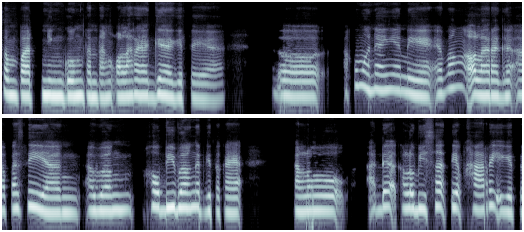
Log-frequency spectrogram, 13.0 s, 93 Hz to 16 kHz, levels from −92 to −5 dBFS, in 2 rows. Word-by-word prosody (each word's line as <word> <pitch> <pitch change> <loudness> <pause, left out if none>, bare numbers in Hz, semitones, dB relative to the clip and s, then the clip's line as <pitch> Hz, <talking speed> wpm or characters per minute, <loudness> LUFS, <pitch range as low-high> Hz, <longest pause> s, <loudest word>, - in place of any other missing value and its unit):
sempat 220 -3 +3
nyinggung 215 -1 +4
tentang 205 0 0
olahraga, 210 +1 +2 0.2
gitu 195 0 -7 0.2
ya. 180 - -6 0.8
Eee, 210 -1 0 0.4
aku - - -19
mau 330 - 0
nanya 285 0 -1
nih, 235 -3 +1 0.2
emang 295 +7 -3 0.2
olahraga 215 -2 +3
apa 225 +2 -3
sih 275 -1 +2
yang 205 0 +1 0.3
Abang 225 0 +1 0.4
hobi 260 -2 +3
banget, 260 +1 +3
gitu, 220 -1 -5
kayak 205 0 0 0.6
kalau 225 0 0 0.3
ada 240 +2 -3 0.2
kalau 250 0 +2
bisa 245 +3 -3 0.2
tiap 260 -2 0
hari, 240 +4 +1 0.2
gitu, 205 0 -8
225 Hz, 130 wpm, -20 LUFS, 210-250 Hz, 0.8 s, nyinggung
